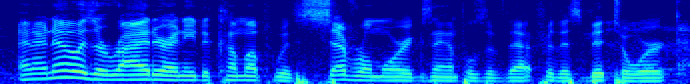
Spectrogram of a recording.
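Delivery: ordinary talk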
